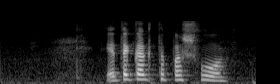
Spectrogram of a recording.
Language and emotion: Russian, neutral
